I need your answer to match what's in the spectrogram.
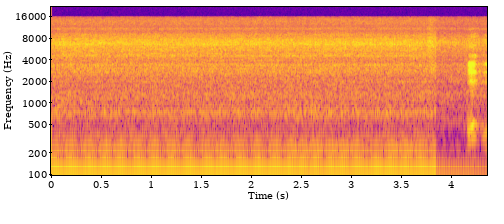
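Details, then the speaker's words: BMW E46 330i cold start after valve cover gasket (folded on cylinders 2 and 3) and idle air control valve replacement, old gasoline: smooth steady idle hum, even low pulse, no stumbling, RPM holding constant until shut off; secondary air kicked off. "is idling beautifully. I am super happy about that. Let me show you the dash. So the needle is holding beautifully. RPMs are holding great."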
